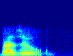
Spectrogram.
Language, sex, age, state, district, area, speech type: Bodo, male, 30-45, Assam, Udalguri, urban, conversation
